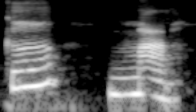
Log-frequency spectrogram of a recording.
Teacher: O primeiro A se pronuncia nasalizado. Cama. Já o segundo A, nós pronunciamos com som aberto.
